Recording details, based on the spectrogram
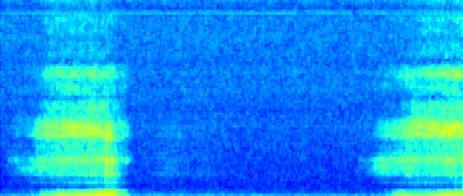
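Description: Deep, rumbling snores with a quiet pause between breaths; ordinary loud snoring.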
